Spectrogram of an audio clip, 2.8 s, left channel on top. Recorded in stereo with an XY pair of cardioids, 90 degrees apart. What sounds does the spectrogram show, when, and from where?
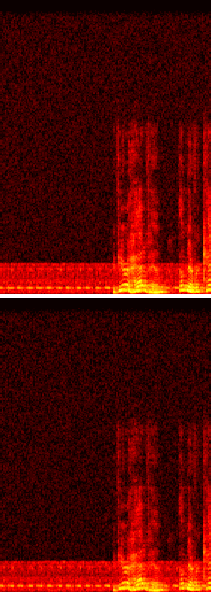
1.5 s a man speaking: 30° left, 0.5 m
